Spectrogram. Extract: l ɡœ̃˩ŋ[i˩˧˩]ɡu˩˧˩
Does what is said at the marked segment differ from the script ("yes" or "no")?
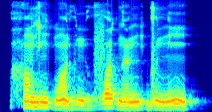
no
